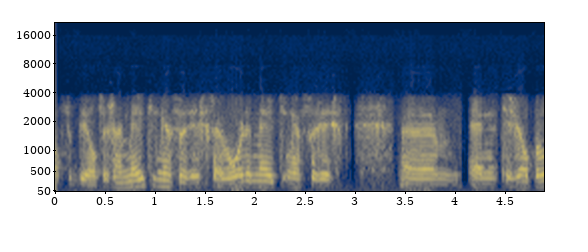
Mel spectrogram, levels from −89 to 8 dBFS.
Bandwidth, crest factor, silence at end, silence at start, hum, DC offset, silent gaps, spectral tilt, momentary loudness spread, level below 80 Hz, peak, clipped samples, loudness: 4 kHz; 14 dB; 0 s; 0 s; none; under 0.1%; none; -6.5 dB/octave; 6 LU; -54 dBFS; -4 dBFS; under 0.1%; -17 LUFS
